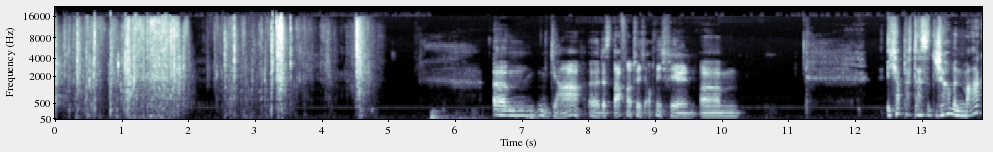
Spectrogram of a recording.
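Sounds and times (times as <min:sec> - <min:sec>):
wrapping paper crinkling as a gift is unwrapped: 0:00.0 - 0:05.0
faint steady hum: 0:00.0 - 0:13.9
speech: 0:06.6 - 0:10.4, 0:12.6 - 0:13.9.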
